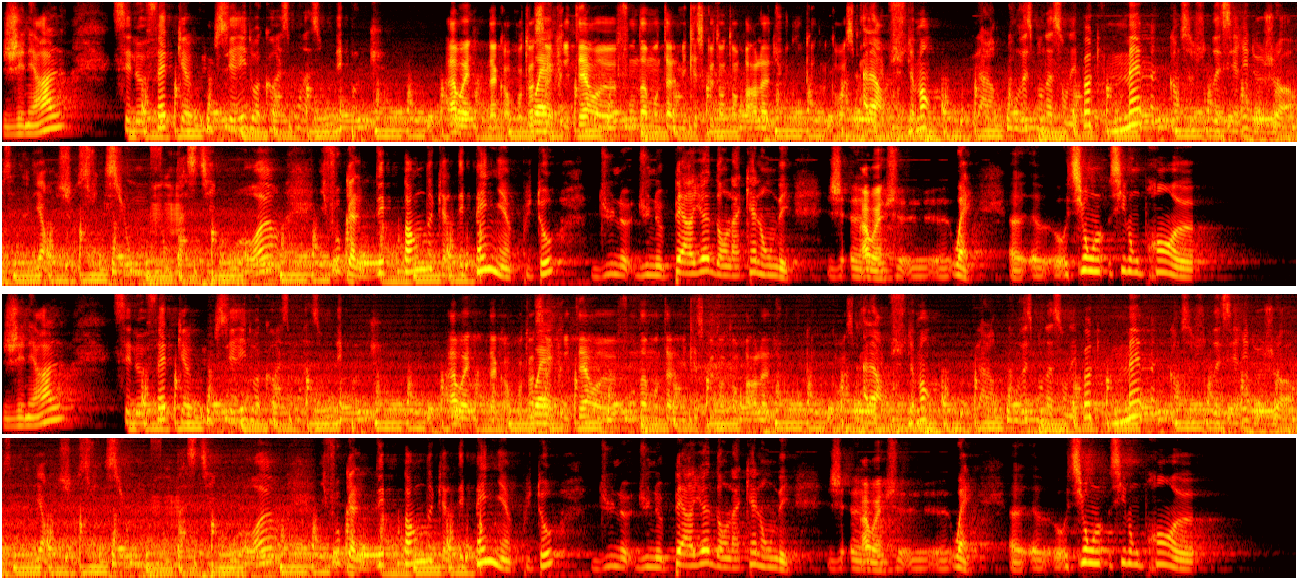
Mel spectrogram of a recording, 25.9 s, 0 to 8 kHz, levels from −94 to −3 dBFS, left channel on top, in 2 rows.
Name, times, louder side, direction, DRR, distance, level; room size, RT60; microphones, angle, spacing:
voice 1, 0.0-3.8 5.3-5.5 8.5-9.4 9.7-24.9, left 3 dB, 30° left, 13 dB, 1.1 m, -34 dB
sound 1, 1.3-17.8, equal, 5° left, 0.9 m, -34 dB
sound 2, 2.0-16.1, right 1 dB, 80° right, 4.4 m, -42 dB
voice 2, 4.4-5.5 5.8-8.7 14.4-14.8 21.5-21.8, left 5 dB, 85° left, 12 dB, 1.4 m, -32 dB
Train, 9.4-18.8 19.2-20.1 20.4-20.5, right 1 dB, 15° right, 3.7 m, -55 dB
25.5 x 22.5 x 7.8 m, 1.1 s
head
